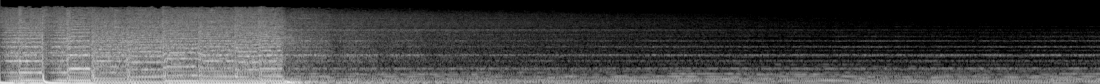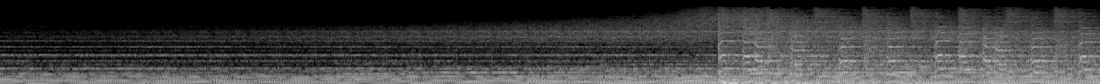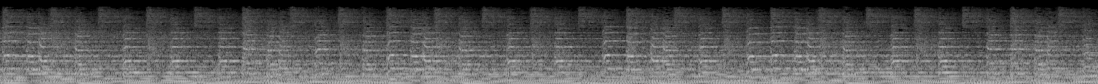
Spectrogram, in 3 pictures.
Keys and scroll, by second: 0.4 ctrl+space, 0.9 space, 1.5 ctrl+space, 5.6 space, 6.2 space, 8.1 F5, 9.0 F5, 9.6 ctrl+space, 9.8 ctrl+space, 10.5 7, 11.2 space, 17.1 ctrl+space, 18.1 x, 19.6 z, 21.1 0, 22.2 space, 22.6 space, 23.0 space, 26.5 space, 26.8 space, 27.4 ctrl+space, 27.7 ctrl+space, 28.4 Delete, 29.1 ctrl+shift+n, 29.5 Return.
